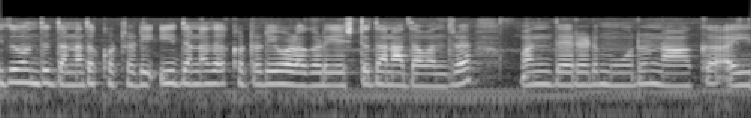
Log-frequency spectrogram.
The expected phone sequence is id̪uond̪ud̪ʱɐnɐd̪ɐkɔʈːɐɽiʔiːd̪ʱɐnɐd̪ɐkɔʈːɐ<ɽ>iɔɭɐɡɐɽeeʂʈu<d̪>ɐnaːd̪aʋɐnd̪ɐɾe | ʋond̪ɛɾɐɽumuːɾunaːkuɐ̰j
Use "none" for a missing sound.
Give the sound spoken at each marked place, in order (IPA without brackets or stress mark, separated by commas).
ɽ, d̪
